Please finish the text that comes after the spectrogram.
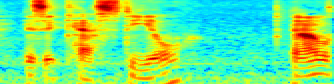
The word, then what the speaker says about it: Castiel: of the spelling of the short form of Castiel that had a single S in official supernatural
